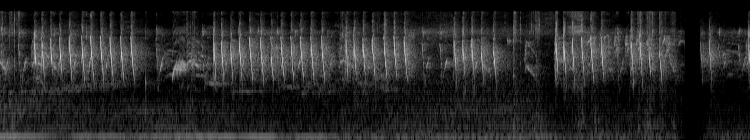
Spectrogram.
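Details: Ngebren-style master song of a bar-winged prinia for training birds: fast, ticking, high-pitched trilled bursts repeated about five times in quick succession, separated by brief gaps, with a steady low hum beneath and a short silent drop near the end.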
